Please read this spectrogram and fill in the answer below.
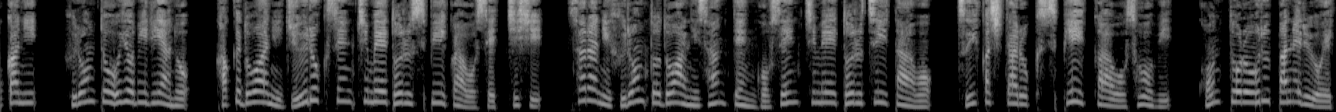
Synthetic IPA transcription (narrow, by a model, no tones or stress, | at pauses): hokaɲ̟i | ɸɯ̟ɾõ̞nt̪oojo̞bʲiɾʲiano̞ | kakɯ̟d̪o̞aɲ̟id͡ʑɨːɾo̞kɯ̟̥sẽ̞ɲ̟t͡ɕime̞ːt̪o̞ɾɯ̟sɨ̥pʲiːkao̞se̞t͡ɕt͡ɕːiɕi | saɾaɲ̟iɸɯ̟ɾõ̞nt̪o̞d̪o̞aɲ̟isãnt̪ẽ̞ŋɡo̞sẽ̞ɲ̟t͡ɕime̞ːt̪o̞ɾɯ̟t͡sɨit̪aːo̞ | t͡sɨikaɕi̥t̪aɾo̞kɯ̟̥sɨ̥pʲiːkaːo̞so̞ːbʲi | kʰõ̞nt̪o̞ɾo̞ːɾɯ̟pane̞ɾɯ̟o̞e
